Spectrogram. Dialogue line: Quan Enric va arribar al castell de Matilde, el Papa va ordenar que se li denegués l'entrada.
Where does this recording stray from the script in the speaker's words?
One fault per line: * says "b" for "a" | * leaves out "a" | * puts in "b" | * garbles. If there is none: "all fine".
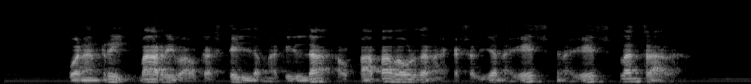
* puts in "denegués"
